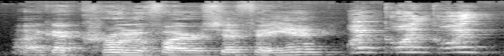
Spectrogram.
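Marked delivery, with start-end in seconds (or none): 1.8-2.4 high squealy pig oinking; pig oinks. Shown as a demonstration. Man doing funny animal noises, high pig oinks. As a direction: oink like a silly pig. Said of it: "F A N means funny animal noises".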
